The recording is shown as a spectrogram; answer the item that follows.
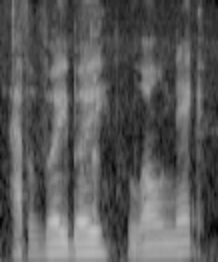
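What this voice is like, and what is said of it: Put-on Australian accent. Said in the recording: “You found your accent ... Australian accent”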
